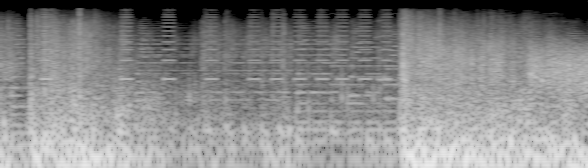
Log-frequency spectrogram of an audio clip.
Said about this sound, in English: So what you do is lob the bomb.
